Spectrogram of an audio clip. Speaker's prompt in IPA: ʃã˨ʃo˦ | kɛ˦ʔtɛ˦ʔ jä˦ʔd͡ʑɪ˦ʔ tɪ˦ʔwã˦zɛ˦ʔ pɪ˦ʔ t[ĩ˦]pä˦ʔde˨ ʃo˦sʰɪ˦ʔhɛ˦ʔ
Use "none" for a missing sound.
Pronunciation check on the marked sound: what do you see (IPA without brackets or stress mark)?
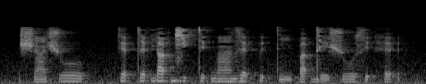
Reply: ĩ˨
